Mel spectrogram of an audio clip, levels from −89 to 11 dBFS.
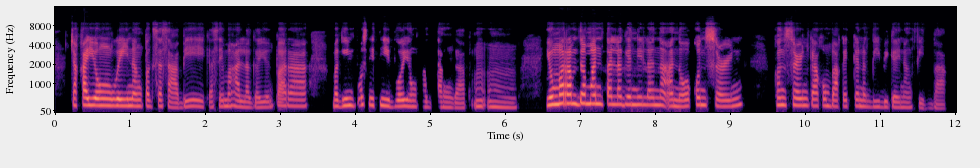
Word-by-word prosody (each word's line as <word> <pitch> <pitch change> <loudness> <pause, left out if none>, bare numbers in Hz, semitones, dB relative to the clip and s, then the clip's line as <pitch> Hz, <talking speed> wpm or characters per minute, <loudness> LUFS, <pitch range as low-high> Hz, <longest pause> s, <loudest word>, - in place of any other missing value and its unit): tsaka 245 +1 +4
yung 240 -2 +5
way 230 -1 +5
ng 220 -1 0
pagsasabi 210 -1 -4
kasi 190 +3 -9
mahalaga 200 -5 -5
'yon 180 +1 -7
para 220 -1 -3 0.3
maging 230 +2 0
positibo 235 -4 -2
yung 210 -2 -1
pagtanggap, 175 -3 -10
mm. 190 -5 -7 0.4
Yung 265 +2 +8
maramdaman 310 -1 +6
talaga 275 -1 +1
nila 265 -1 -1
na 250 -2 -1
ano, 215 0 -1
concern, 235 -2 0 0.4
concern 250 -1 0
ka 230 - 0
kung 230 +1 -4
bakit 210 0 -5
ka 220 - -4
nagbibigay 195 -3 -8
ng 175 -1 -11
feedback. 145 -4 -15
215 Hz, 145 wpm, -21 LUFS, 195-245 Hz, 0.4 s, Yung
